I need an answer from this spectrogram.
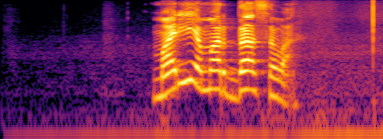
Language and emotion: Russian, positive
